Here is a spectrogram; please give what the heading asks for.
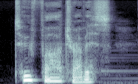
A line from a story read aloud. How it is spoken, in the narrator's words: she muttered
